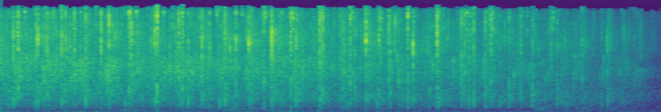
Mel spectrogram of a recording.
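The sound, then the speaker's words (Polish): An audience applauds performers as they bow at the end of a stage show, with dense, rapid clapping that holds steady and then tapers off toward the end. “Kłaniają się, kłaniają, tu biją brawo i wychodzą.”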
